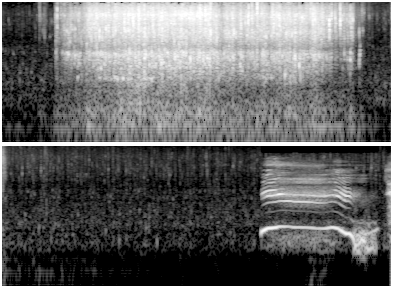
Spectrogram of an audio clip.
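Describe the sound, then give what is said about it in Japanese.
Water from a shower rinses foam off hair in a loud, steady hiss for about three seconds, then stops. After a quiet pause, a short high-pitched tonal sound follows. “じゃあ流しちゃうから目はつむったままにしておいてね。”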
